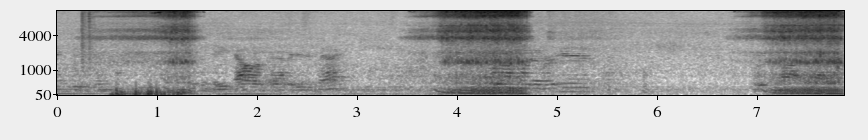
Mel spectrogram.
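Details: Sleeping person filmed overnight with a night-vision camera: loud, harsh snores every few seconds with a rough rattling quality and breathing between them; heavy snoring.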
